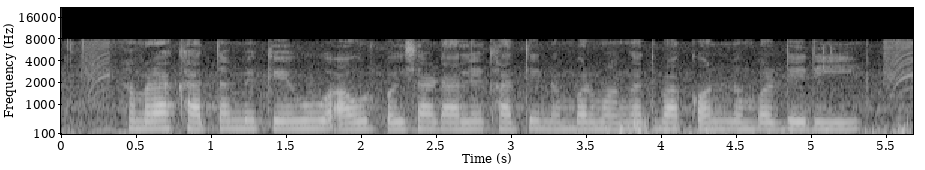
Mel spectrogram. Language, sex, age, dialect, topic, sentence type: Bhojpuri, female, 18-24, Southern / Standard, banking, question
